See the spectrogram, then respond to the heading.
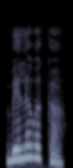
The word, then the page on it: ಬೆಲವಕ: belavaka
